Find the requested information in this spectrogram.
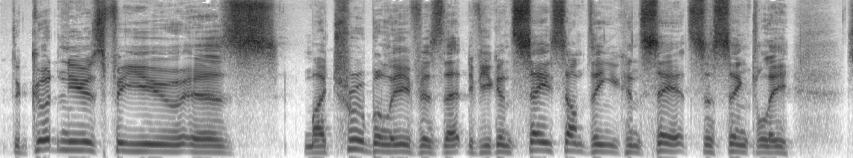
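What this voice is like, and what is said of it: Southern English accent. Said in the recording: “I'm a southerner ... I was born and raised uh, in the southeast of England.”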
